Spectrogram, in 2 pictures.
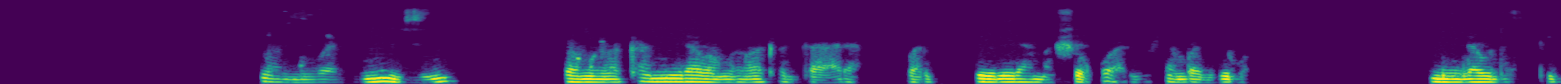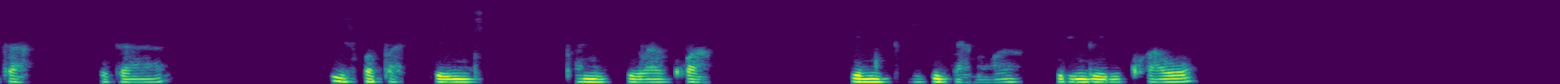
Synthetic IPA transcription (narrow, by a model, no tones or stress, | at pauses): ʋan̤uʋazimizi | ʋamwe̞ʋakʰamiɾaʋamwe̞ʋakaɡʱaɾa | ʋaɾikute̞ɾe̞ɾamaʃo̞ko̞arikuʃambad͡zirwa | ne̞laudispika | d͡zaka | iswapastendi̥ | pʰane̞t͡ʃiʋakwa | t͡ʃe̞mupirikid͡zanwa | iɾimbe̞ɾikʰwaːʋo̞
